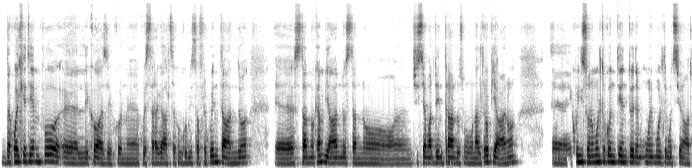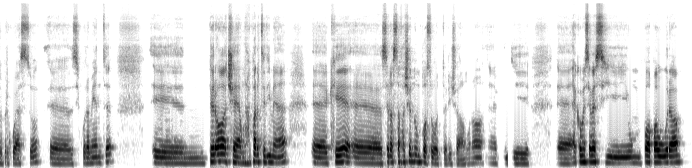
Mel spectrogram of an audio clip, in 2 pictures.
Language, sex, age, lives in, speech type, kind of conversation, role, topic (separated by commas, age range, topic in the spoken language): Italian, male, 30-34, Italy, conversation, advice, user, Come posso superare la paura di mostrarmi vulnerabile in una relazione?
